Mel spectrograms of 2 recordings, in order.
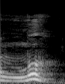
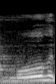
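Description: First: ਮੋਹ as short "muh", with u; correct pronunciation. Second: ਮੋਹ with a long o, "moh"; wrong pronunciation. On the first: Teacher gives the word meaning face, ਮੋਹ as "muh". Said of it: "ਇਹ ਹੈ ਮੋਹ". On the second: Teacher warns learners off this reading, ਮੋਹ as "moh". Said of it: "ਮੋਹ ਨਹੀਂ ਕਹਿਣਾ". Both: Shown as a demonstration.

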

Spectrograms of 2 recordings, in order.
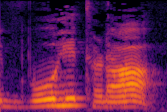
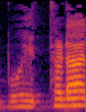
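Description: First: "ਬੋਹਿਥੜਾ" with a slight break before "ੜਾ"; measured, dashed "ਬੋਹਿਥੜਾ"; split pronunciation. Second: "ਬੋਹਿਥੜਾ" quick, with no break before "ੜਾ"; fast, joined "ਬੋਹਿਥੜਾ"; wrong run-together pronunciation. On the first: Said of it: "dash ਦੇ ਕੇ ਉਚਾਰਨ ਕਰਨਾ". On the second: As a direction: rush "ਬੋਹਿਥੜਾ" into one block. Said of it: "ਬੋਹਿਥੜਾ ਨਹੀਂ ਕਹਿਣਾ". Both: Shown as a demonstration.

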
